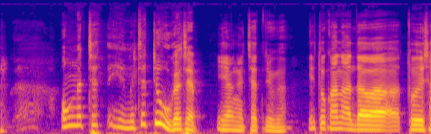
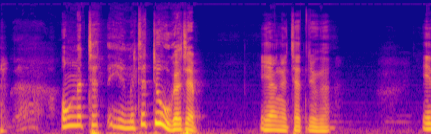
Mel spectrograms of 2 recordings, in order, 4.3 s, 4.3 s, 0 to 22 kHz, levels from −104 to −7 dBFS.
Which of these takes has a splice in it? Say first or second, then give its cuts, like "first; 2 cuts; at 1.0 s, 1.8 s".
first; 2 cuts; at 2.1 s, 3.0 s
